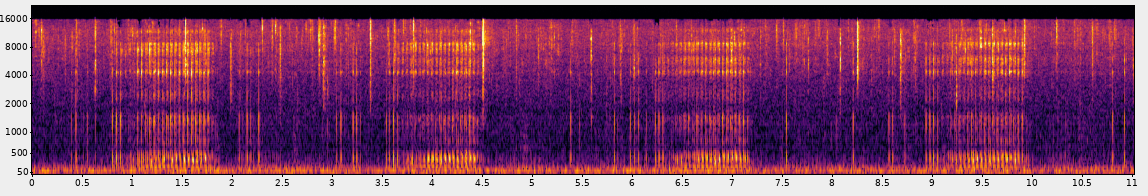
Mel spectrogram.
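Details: Domestic cat's purr with light rain outside the window, a constant low rumble rising into brighter swells about every two to three seconds, roughly 22 per minute, over a faint wash of rain.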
